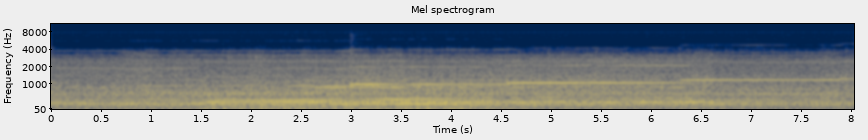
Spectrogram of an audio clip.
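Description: Slow dramatic music of long held notes, each moving to a new pitch every second or two, over a steady rushing noise.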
